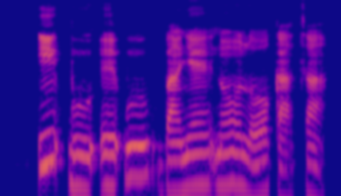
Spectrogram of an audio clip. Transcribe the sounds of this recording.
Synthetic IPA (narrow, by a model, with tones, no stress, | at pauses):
i˦k͡pu˨e˨k͡pu˦ba˨ɲe˦nʊ˦lʊ˨˦ka̰˨tʰa˦˨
